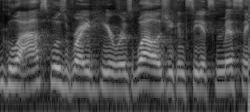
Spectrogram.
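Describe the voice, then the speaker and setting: Through noticeable background noise, a woman speaks at a fairly quick pace with fairly even intonation. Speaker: TV reporter and news anchor. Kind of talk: TV news reporting.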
